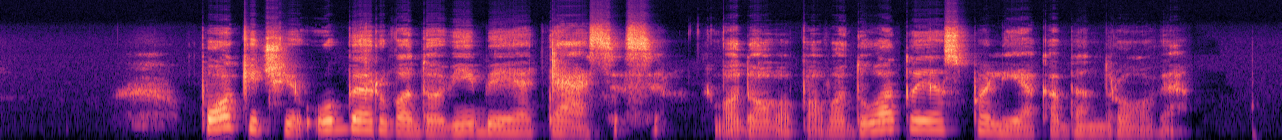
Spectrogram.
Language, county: Lithuanian, Kaunas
